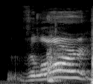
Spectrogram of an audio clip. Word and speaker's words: Villar: Vayar, yes, because he... Why am I saying his name wrong right after you did it? Villar, yes, just because he went in like fourth, fifth round.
